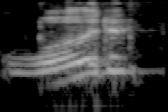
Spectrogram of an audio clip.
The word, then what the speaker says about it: would: Yeah, so things to remember here is that wood with the L And wood, without it, those two words are actually pronounced the same.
